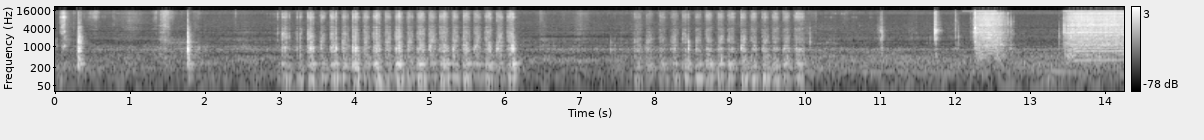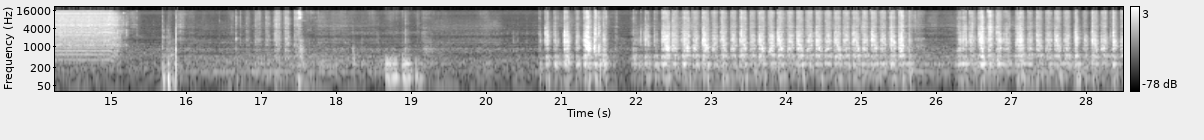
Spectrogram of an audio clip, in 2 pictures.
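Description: Small hand file scraping a small metal model part in runs of quick strokes, with pauses between them. The longest and steadiest run is near the end. About halfway there is one louder steady noise lasting about a second and a half.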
